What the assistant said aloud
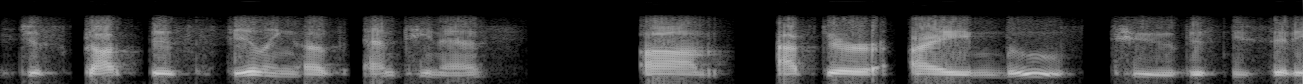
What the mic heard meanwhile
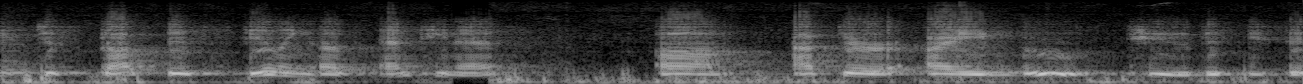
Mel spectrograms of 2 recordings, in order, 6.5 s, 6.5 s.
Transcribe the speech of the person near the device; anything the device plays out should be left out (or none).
none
